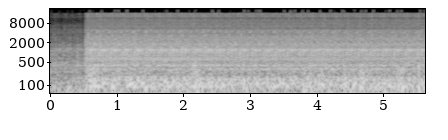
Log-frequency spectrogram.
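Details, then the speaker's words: Ford 7.3 diesel Super Duty after injector O-ring replacement, first run in a year: starts abruptly, settles into lumpy uneven clatter at idle, a little smoky; running rough. "Little rough, little smoky. When it started, this is the first time this truck has run in a year."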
